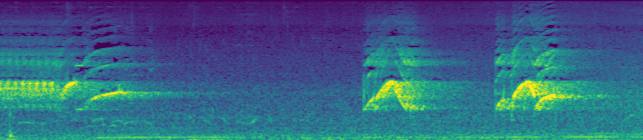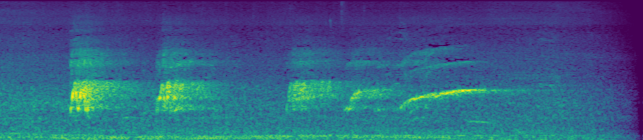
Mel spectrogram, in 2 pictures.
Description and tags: WaHi siren chirps
Intermittent ambulance siren chirps in NYC traffic.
